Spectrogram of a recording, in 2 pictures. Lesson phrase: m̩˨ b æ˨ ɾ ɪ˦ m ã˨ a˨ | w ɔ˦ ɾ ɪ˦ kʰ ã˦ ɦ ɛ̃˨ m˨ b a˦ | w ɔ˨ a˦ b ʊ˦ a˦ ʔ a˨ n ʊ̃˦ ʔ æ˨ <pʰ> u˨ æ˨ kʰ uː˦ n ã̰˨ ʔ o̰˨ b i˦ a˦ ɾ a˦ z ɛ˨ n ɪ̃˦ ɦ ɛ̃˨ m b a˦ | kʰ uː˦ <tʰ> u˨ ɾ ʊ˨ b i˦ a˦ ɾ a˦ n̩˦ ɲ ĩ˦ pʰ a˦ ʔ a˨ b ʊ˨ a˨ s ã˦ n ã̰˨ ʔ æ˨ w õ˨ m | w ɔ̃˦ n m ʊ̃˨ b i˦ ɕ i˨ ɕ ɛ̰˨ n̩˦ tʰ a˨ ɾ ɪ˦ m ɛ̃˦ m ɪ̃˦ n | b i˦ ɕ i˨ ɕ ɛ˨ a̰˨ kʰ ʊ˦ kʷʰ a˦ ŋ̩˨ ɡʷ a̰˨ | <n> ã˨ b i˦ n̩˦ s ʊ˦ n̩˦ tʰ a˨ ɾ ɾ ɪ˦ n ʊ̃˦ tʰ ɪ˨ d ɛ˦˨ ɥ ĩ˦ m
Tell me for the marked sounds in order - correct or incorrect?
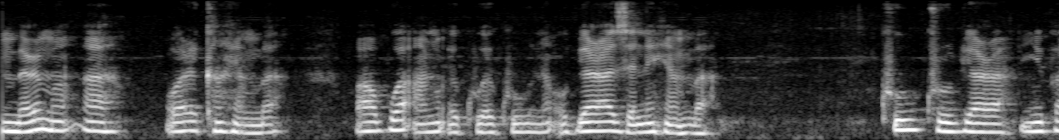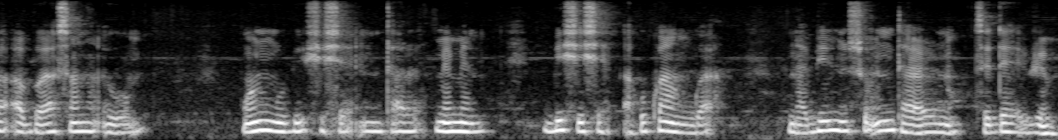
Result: incorrect: kʰ, incorrect: kʰ, correct

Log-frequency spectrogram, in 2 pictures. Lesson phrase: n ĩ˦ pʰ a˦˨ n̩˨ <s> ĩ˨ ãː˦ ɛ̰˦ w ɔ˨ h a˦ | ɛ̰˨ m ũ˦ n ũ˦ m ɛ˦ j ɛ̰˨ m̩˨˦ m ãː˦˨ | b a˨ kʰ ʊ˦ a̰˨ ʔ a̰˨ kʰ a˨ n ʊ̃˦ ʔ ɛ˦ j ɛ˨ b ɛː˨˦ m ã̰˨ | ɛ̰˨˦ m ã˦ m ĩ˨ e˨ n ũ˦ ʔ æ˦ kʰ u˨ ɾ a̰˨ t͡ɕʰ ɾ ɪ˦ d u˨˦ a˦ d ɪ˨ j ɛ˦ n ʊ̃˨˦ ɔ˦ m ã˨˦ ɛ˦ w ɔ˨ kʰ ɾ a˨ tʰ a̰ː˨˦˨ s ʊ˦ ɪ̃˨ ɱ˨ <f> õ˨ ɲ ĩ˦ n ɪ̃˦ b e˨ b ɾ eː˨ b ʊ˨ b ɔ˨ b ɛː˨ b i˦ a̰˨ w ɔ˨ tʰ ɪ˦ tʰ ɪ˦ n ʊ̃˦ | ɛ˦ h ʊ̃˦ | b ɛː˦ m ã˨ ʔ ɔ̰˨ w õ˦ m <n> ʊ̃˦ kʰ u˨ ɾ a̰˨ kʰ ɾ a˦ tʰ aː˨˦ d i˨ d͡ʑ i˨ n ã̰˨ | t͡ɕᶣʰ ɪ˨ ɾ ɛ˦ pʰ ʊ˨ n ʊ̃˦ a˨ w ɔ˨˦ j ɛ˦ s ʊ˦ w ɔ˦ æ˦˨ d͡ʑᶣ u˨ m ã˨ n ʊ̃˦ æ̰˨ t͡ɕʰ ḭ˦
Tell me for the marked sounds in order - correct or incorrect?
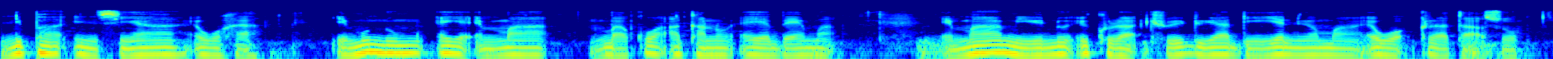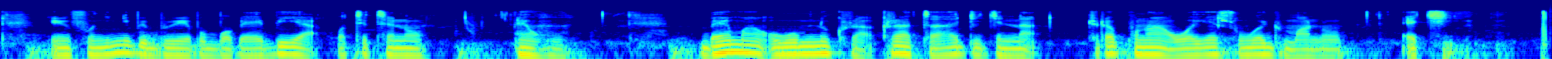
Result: correct, correct, correct

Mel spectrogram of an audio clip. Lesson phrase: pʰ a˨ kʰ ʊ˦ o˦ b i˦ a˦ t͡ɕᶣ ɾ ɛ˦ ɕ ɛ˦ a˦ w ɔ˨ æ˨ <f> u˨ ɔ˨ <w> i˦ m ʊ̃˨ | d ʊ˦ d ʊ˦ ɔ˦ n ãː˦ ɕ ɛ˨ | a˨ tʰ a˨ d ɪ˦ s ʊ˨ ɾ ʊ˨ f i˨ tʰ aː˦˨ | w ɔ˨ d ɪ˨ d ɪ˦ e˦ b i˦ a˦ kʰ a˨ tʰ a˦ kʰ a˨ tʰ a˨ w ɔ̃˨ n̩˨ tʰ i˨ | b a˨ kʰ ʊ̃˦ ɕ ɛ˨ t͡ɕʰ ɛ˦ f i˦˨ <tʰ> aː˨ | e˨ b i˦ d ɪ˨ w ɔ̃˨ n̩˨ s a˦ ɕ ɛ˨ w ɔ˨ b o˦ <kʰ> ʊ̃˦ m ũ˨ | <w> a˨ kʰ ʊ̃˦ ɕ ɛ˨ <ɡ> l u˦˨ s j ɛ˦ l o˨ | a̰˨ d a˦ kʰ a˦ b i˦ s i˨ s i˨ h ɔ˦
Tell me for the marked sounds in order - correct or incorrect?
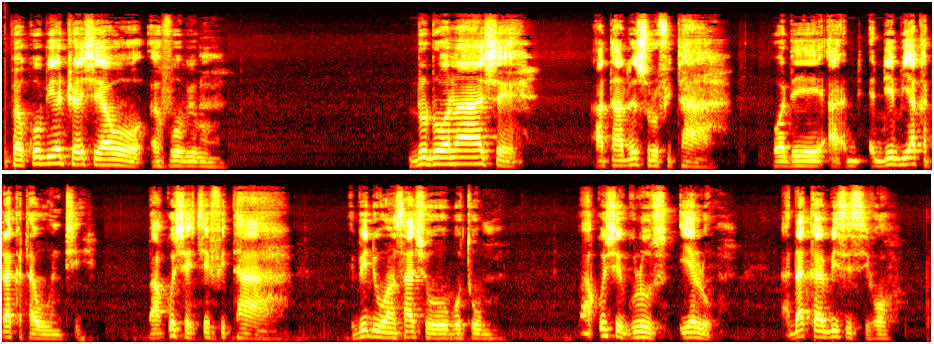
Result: correct, incorrect: b, correct, incorrect: tʰ, incorrect: b, correct

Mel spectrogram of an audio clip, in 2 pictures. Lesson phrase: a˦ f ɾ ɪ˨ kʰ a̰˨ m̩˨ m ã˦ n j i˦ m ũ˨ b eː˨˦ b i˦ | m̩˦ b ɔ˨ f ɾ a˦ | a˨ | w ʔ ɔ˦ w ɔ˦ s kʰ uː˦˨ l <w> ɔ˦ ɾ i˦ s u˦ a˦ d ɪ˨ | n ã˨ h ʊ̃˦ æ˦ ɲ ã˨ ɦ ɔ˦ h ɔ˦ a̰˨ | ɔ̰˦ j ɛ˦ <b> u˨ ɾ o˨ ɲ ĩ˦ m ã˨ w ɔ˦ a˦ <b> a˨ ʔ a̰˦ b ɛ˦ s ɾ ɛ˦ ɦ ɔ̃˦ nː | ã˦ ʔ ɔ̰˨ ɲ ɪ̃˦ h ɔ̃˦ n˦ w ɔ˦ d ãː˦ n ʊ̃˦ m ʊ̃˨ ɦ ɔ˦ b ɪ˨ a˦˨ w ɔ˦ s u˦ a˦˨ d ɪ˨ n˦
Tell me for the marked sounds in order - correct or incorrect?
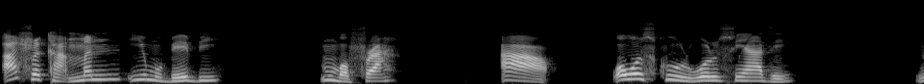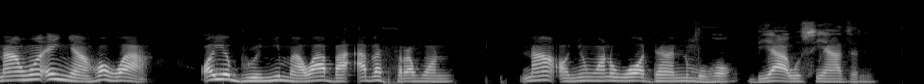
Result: correct, correct, correct

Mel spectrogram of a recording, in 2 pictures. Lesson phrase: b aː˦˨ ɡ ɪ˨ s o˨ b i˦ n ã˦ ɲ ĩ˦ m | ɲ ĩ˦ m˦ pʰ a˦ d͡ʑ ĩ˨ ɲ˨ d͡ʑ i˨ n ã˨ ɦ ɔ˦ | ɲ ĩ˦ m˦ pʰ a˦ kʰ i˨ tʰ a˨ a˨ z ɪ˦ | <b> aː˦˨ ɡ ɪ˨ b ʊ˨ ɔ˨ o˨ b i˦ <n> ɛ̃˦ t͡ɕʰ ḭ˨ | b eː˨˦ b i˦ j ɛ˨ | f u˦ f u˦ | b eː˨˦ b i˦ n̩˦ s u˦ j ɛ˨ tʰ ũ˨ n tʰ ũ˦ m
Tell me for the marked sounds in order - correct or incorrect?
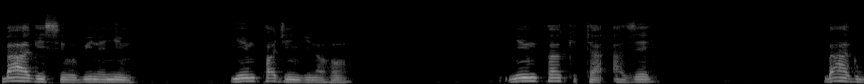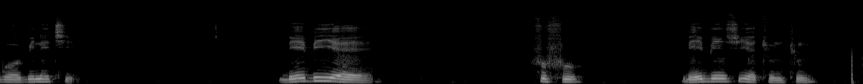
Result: correct, correct

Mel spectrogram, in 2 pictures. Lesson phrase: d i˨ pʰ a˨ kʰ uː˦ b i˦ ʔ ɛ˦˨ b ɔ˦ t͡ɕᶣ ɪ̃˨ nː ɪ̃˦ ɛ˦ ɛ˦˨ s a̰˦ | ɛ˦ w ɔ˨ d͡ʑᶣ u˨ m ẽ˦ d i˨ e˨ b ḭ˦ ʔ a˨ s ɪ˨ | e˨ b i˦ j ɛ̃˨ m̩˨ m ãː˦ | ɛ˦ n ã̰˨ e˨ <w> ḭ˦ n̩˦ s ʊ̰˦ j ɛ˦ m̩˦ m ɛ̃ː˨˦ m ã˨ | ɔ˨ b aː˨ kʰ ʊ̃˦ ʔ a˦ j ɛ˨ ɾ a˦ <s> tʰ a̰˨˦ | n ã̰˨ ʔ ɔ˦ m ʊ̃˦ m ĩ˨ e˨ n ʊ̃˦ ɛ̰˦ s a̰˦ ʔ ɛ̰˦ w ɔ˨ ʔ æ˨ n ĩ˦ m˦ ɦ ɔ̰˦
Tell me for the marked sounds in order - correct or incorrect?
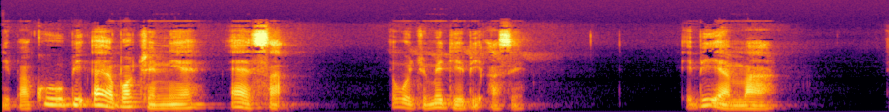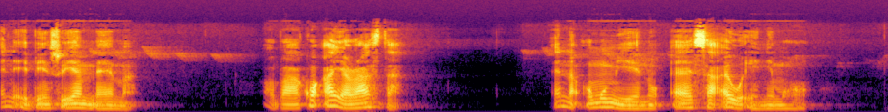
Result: incorrect: b, correct

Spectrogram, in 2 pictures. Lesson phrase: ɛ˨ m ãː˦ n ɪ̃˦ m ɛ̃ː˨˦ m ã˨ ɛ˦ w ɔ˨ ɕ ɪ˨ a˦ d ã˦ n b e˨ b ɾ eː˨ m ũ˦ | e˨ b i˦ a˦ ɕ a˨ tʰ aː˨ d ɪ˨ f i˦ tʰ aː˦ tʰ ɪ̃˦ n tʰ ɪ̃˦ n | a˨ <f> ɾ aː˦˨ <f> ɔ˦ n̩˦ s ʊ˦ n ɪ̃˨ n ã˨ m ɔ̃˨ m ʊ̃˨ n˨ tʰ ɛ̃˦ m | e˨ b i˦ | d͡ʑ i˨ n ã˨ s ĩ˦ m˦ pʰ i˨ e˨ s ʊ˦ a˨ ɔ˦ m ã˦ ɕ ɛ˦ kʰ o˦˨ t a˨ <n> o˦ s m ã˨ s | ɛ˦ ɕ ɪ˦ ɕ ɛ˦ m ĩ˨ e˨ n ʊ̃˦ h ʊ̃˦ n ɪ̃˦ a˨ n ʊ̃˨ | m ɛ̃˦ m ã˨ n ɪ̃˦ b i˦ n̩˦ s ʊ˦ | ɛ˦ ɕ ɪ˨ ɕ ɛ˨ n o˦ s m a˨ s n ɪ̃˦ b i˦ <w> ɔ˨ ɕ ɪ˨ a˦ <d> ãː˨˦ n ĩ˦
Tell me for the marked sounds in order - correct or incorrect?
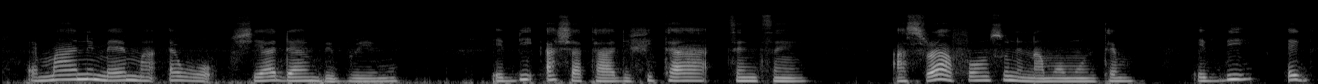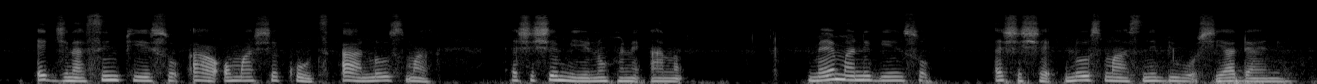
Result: incorrect: s, correct, correct, correct, correct

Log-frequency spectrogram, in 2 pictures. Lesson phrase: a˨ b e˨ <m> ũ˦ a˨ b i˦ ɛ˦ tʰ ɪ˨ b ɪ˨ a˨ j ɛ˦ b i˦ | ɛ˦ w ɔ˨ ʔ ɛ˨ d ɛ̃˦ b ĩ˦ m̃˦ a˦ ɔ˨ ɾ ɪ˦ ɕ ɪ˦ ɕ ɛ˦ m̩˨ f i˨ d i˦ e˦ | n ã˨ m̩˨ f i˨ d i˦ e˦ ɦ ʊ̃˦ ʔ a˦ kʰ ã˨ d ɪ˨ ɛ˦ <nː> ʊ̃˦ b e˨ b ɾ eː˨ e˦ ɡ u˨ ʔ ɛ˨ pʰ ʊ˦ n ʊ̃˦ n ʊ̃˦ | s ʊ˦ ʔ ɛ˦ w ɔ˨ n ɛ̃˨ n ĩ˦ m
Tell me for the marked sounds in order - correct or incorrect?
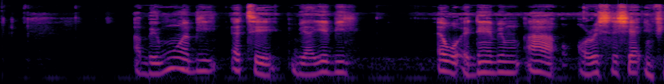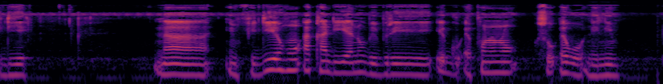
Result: correct, incorrect: n

